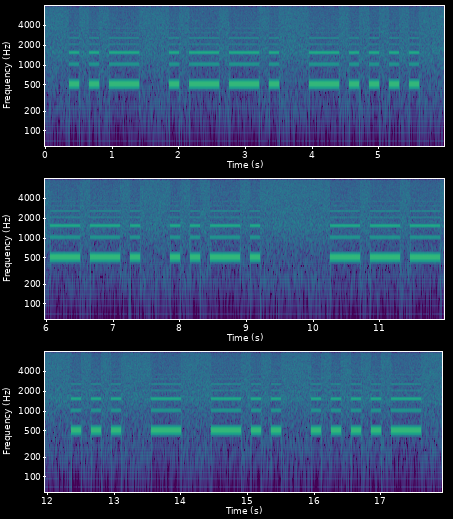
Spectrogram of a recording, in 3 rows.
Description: Morse code, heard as a keyed tone, machine-sent, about 8 wpm, 510 Hz. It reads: UP6GF OSTD4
